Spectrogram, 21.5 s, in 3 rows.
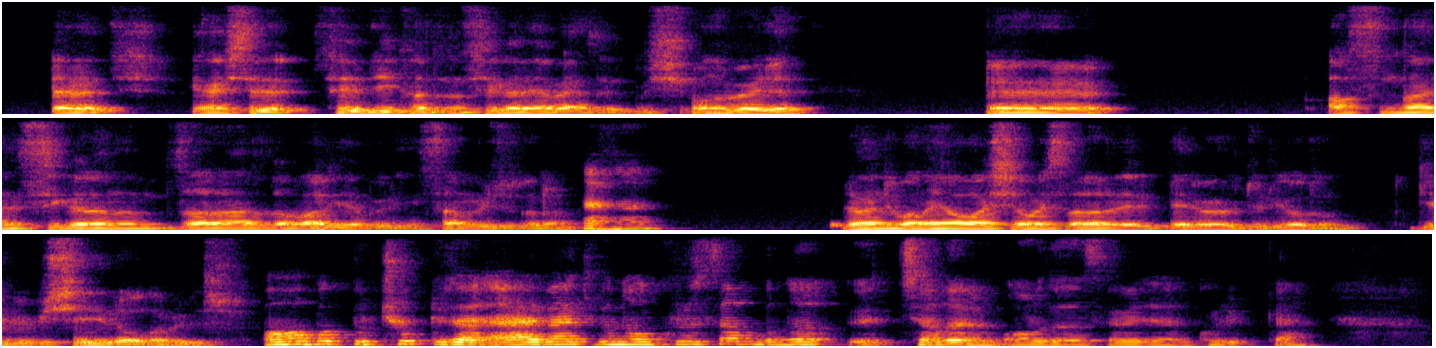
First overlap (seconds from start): none

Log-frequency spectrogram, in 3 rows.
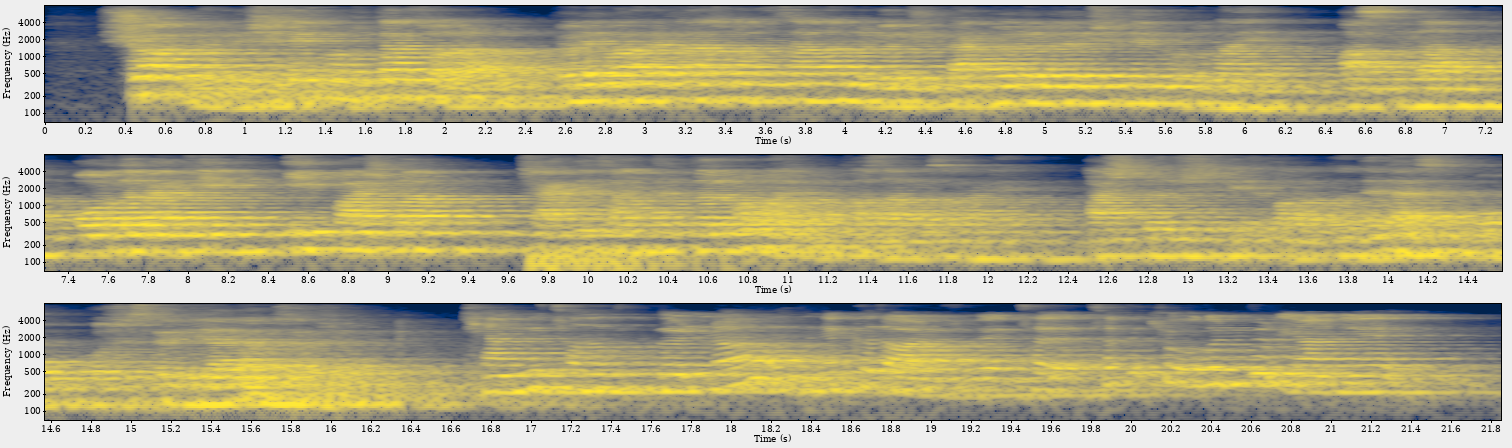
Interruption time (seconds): none

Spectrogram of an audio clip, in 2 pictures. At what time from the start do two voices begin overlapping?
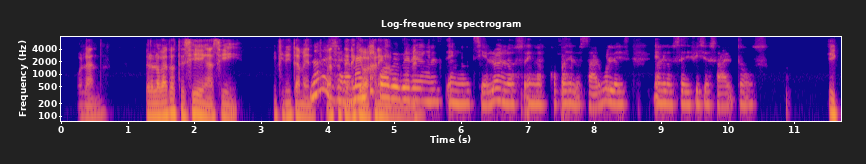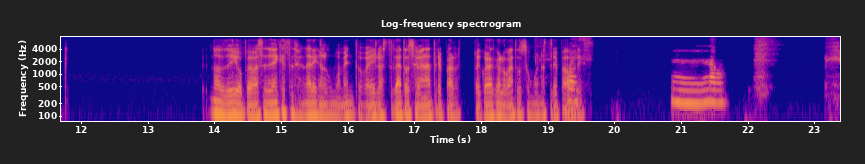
3.7 s

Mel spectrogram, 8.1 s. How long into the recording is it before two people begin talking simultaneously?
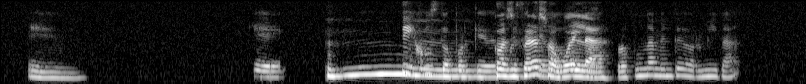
4.0 s

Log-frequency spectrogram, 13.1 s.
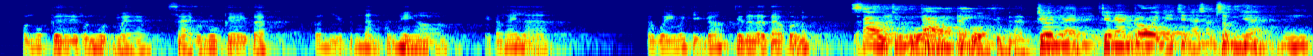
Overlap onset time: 8.5 s

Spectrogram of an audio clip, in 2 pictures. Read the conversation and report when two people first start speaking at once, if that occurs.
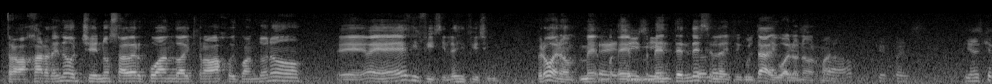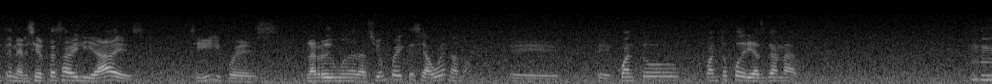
6.0 s

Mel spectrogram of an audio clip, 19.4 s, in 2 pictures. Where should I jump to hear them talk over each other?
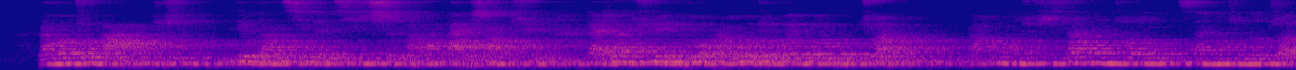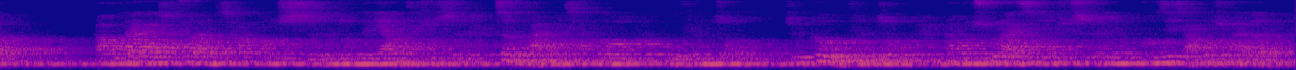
none

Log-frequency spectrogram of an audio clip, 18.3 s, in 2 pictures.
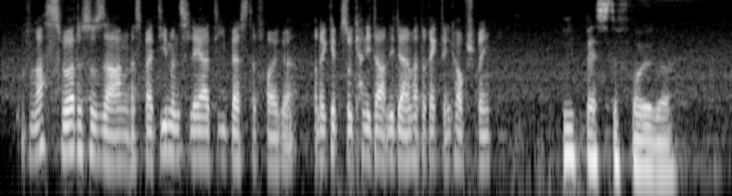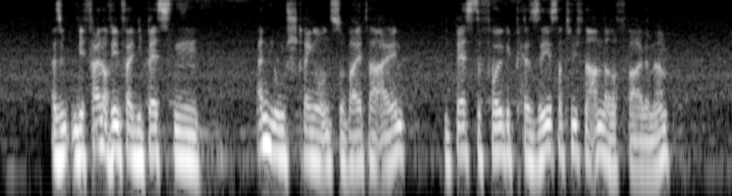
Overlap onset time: none

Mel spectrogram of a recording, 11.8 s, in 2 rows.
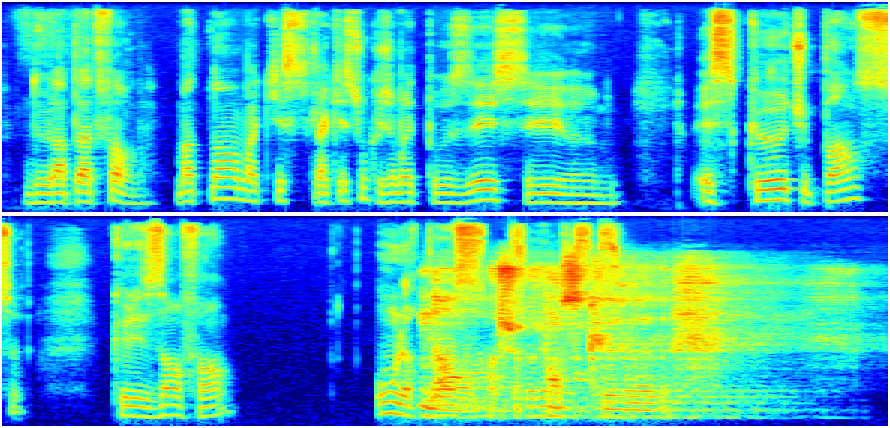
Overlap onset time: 8.8 s

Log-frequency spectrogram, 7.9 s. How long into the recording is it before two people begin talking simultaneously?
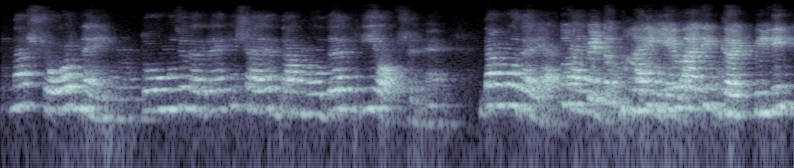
5.7 s

